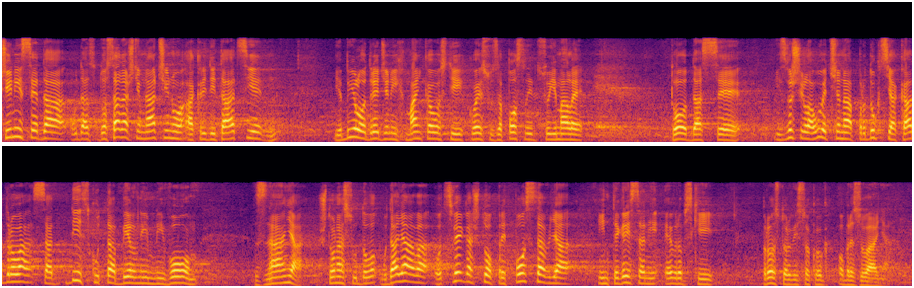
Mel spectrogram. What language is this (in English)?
Serbian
